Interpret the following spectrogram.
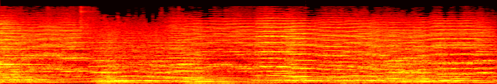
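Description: String orchestra playing a sustained passage, violins over a strong low line of cellos and basses, with the notes changing every half second or so.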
